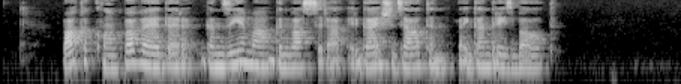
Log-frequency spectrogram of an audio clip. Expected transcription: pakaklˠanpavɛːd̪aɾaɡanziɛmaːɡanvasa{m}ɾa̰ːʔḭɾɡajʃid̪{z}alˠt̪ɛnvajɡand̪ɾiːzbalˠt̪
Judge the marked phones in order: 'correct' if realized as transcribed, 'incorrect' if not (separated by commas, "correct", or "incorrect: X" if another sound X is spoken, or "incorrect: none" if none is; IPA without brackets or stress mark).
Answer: incorrect: none, correct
